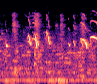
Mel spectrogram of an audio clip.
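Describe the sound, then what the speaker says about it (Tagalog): Chickens cluck repeatedly in short, overlapping bursts, close by, over a steady low background hum, with no talking. "Ang mga manok."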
